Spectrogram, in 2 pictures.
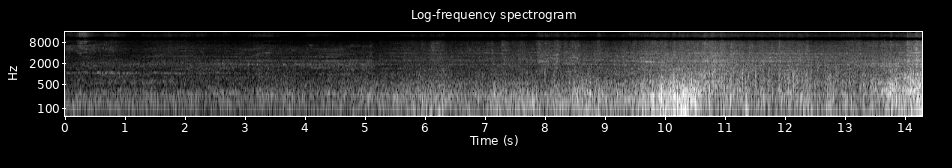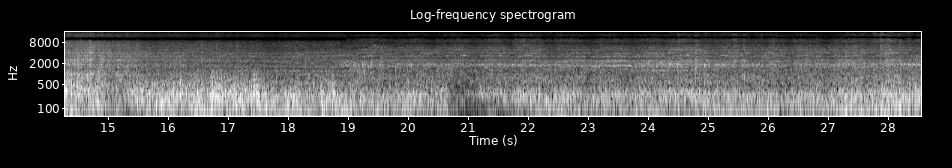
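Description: Union Pacific freight train passing close by at speed: a steady rumble of wheels on rail with clattering, quieter at first and growing louder about ten seconds in.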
